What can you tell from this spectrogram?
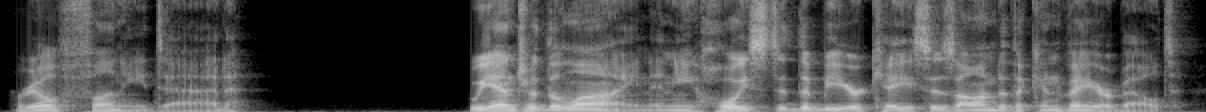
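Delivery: usual speaking voice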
